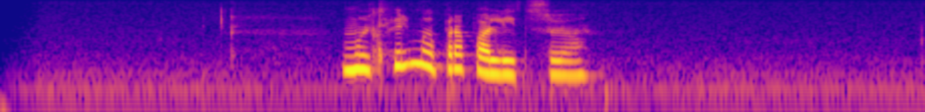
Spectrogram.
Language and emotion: Russian, neutral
